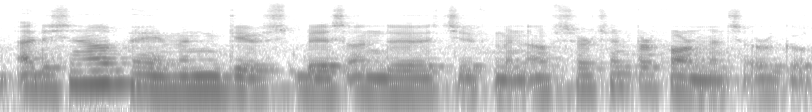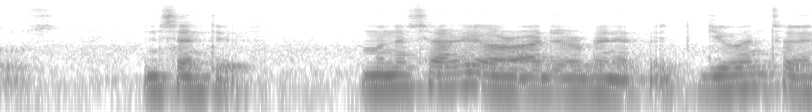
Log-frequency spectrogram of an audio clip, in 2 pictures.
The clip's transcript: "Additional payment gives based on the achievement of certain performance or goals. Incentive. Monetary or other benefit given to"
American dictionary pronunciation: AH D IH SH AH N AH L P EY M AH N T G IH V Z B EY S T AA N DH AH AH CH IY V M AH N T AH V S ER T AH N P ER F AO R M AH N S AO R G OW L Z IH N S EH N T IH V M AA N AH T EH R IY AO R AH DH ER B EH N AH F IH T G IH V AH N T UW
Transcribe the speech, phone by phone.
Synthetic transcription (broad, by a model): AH D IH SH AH N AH L P EY M AH N T G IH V S B EY S T AA N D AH AH CH IY V M AH N T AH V S ER T AH N P ER F AO R M AH N S AO R G OW L S IH N S EH N T IH V M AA N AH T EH R IY AO R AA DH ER B EH N AH F IH T G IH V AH N T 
